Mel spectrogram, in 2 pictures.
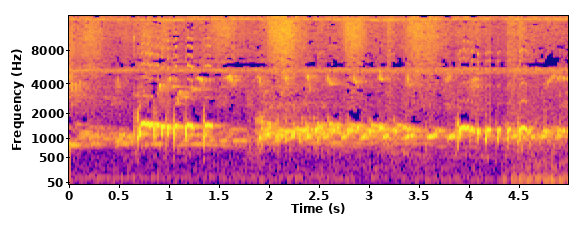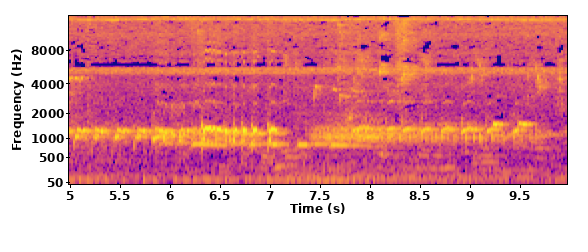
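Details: Several local zebra doves calling together and answering one another, used as a lure to get other doves to call: rapid staccato cooing notes run into bubbling trills, with overlapping birds keeping the chorus going almost without pause.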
